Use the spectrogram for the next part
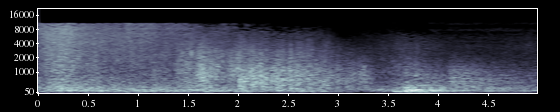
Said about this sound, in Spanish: Hay tormenta.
